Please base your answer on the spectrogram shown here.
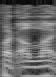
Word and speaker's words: Allah: yang pendek itu qasar Allah ini dibacanya tipis bunyi a ya jangan B jangan bunyi Oh tapi bunyi a a bismillah ya jangan Bismillah nya dibaca tipis itu namanya tarqiq Kenapa karena ini tuh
